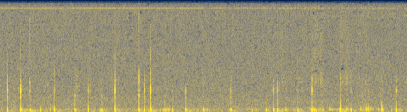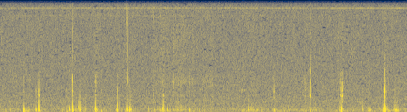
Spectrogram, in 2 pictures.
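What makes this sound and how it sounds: Long fingernails of both hands tap and scratch directly on the two metal-grille microphone capsules of a Tascam handheld recorder. Quiet, irregular sharp clicks that die away almost instantly are heard over a soft, continuous scratchy rustle, all very close to the microphones.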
